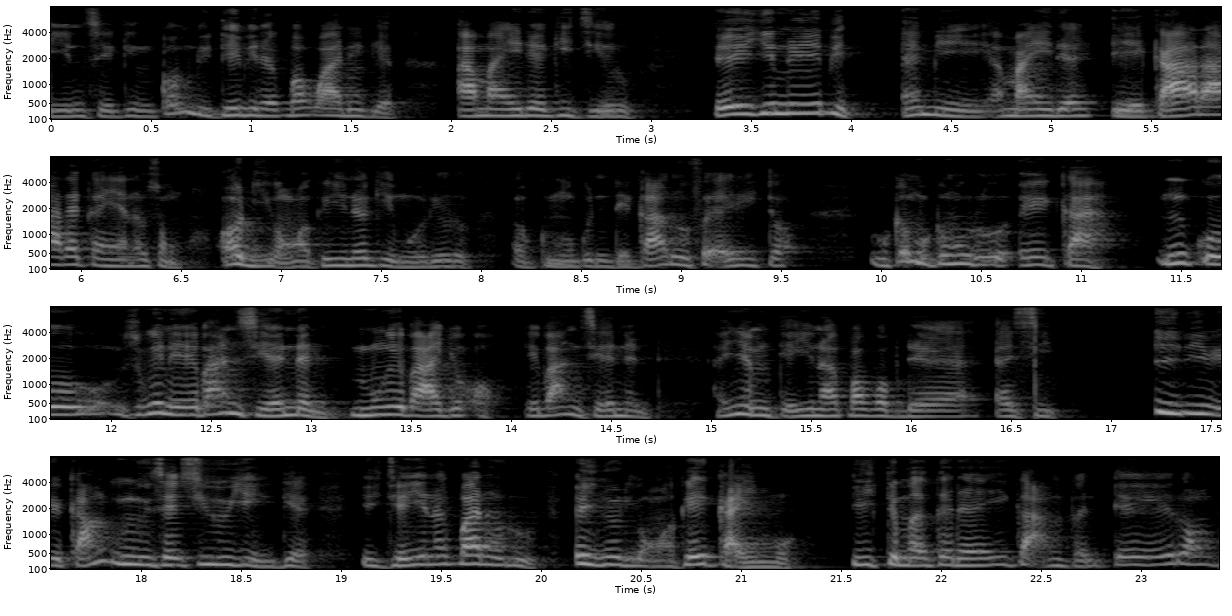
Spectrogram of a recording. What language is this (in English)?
Ito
